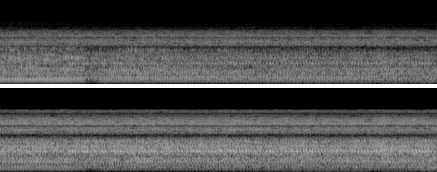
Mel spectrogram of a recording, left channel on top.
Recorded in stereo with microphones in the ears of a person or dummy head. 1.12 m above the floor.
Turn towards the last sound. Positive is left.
turn(degrees=-60)  # may be behind; listen again after turning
